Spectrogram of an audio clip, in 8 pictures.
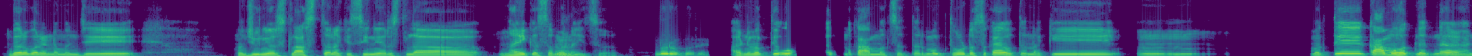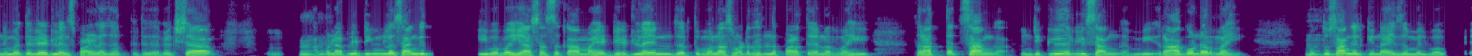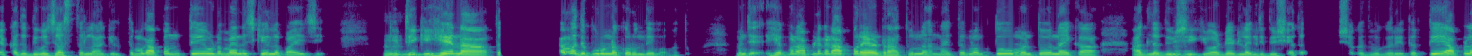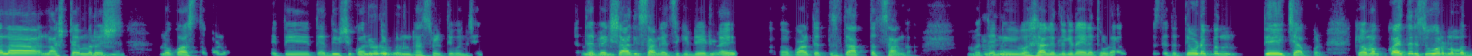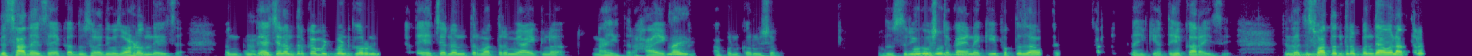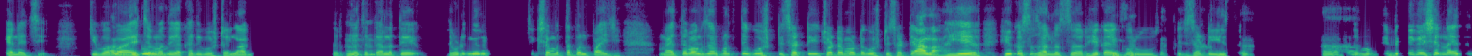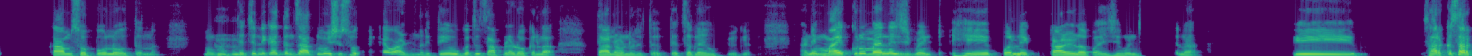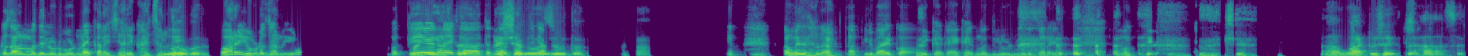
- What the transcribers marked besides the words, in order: in English: "ज्युनियर्सला"; in English: "सीनियर्सला"; in English: "डेडलाईन्स"; in English: "टीमला"; in English: "डेडलाईन"; tapping; in English: "अपर हँड"; in English: "डेडलाईनच्या"; in English: "लास्टटाईम रश"; in English: "डेडलाईन्स"; chuckle; chuckle; in English: "कमिटमेंट"; other background noise; put-on voice: "हे हे कसं झालं सर? हे काय करू?"; laughing while speaking: "हं, हं"; chuckle; in English: "डेलिगेशन"; in English: "मायक्रोमॅनेजमेंट"; put-on voice: "अरे काय चाललंय? अरे एवढं झालं, एवढं?"; chuckle; laughing while speaking: "अ, मग त्यांना वाटतं आपली … मध्ये लूडबुड करायला"; laugh; laughing while speaking: "अच्छा"
- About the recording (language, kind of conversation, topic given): Marathi, podcast, काम इतरांकडे सोपवताना काय लक्षात ठेवावे?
